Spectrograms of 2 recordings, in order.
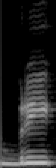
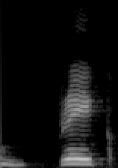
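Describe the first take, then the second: First: The vowel is a long 'ee' sound. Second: The vowel is an 'ay' sound. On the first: The speaker calls it wrong. "इसको ब्रीक नहीं पढ़ेंगे" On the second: The speaker calls it right. "इसको ब्रेक पढ़ेंगे ए करके"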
